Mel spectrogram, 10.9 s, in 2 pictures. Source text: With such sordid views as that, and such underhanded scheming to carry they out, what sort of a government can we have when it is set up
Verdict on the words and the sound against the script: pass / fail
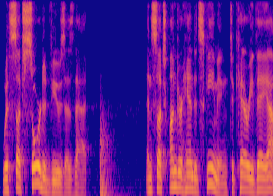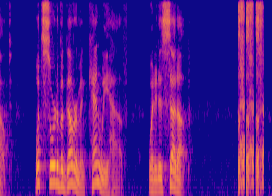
fail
